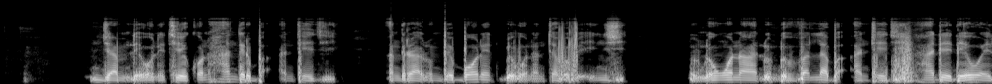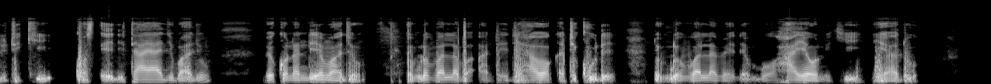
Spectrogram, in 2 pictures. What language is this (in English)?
Fula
